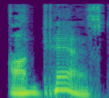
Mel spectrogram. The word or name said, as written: obtest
